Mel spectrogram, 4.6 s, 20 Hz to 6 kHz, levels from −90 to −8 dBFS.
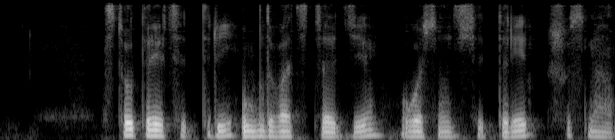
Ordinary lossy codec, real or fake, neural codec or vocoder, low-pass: Opus, 64 kbps; fake; codec, 24 kHz, 0.9 kbps, WavTokenizer, small release; 5.4 kHz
